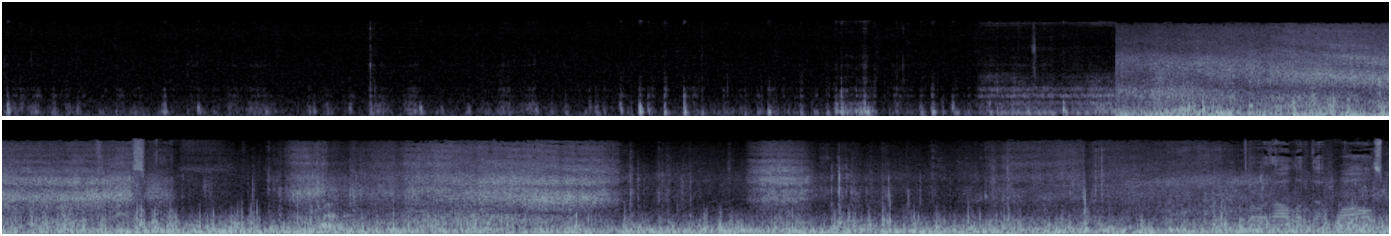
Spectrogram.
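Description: Light scrapes and taps of a snow shovel loading snow into a plastic jet sled. About ten seconds in, a loud, steady rushing scrape starts as the loaded plastic jet sled is dragged over icy plywood, with wind rumbling on the microphone.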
